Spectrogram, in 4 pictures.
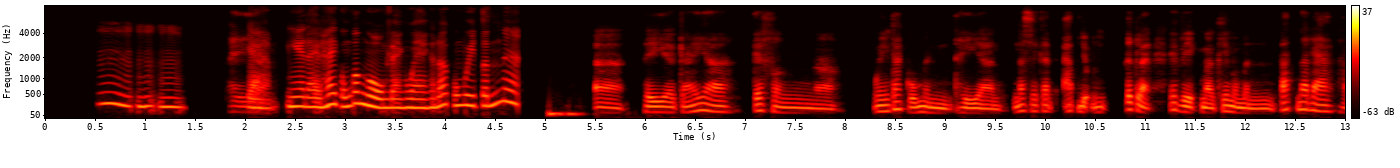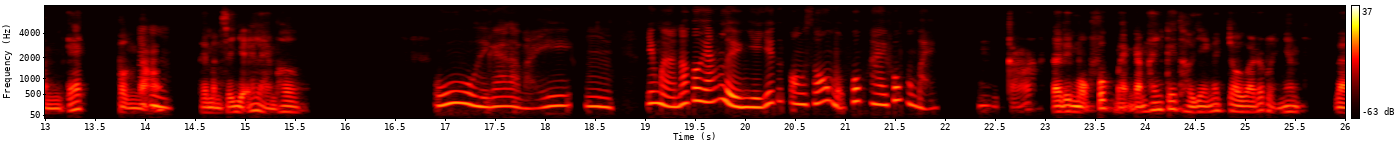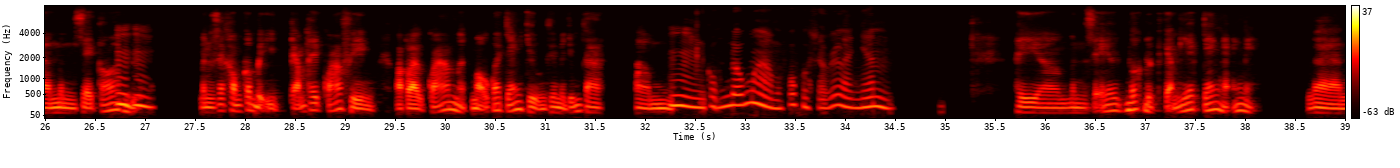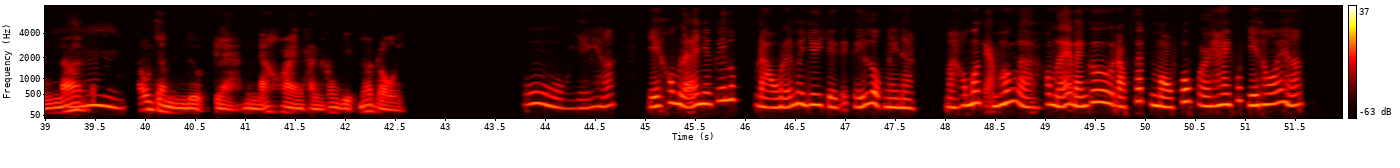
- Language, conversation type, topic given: Vietnamese, podcast, Làm sao bạn duy trì kỷ luật khi không có cảm hứng?
- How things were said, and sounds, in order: other background noise; tapping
